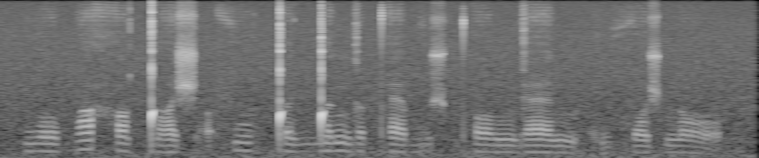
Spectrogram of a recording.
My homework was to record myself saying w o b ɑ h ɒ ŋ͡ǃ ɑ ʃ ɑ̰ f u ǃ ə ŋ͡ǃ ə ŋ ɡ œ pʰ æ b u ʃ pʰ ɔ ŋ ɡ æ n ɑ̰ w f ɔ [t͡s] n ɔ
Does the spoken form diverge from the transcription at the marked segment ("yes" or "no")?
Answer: yes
